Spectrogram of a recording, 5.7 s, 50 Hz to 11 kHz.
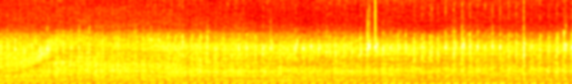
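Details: Tow-behind flail mower's Wisconsin TJD 20 hp inline two-cylinder engine, battery iffy, test-cut grass fine: quick, even putt-putt pulses at steady speed, no misfires or knocks; runs healthy.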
